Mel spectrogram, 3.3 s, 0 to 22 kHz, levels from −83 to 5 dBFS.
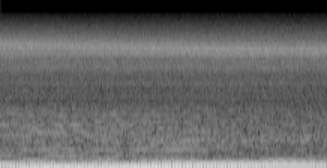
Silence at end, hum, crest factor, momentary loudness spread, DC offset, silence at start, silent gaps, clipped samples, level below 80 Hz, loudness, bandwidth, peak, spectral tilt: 0 s; none; 10 dB; 2 LU; under 0.1%; 0 s; none; under 0.1%; -18 dBFS; -21 LUFS; 14 kHz; -6 dBFS; -2.5 dB/octave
